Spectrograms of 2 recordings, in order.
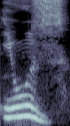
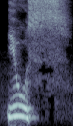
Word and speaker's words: use: তাহলে ইউএসই এটার উচ্চারণ হচ্ছে ইউজ। ওকে? জ বা জেড সাউন্ড আসছে। অন্যদিকে সেই একই স্পেলিং যদি নাউন হিসেবে ব্যবহার করি আমরা তখন কিন্তু এস সাউন্ড আসবে। ইউস।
